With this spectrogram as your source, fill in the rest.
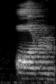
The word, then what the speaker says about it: honor: In honor, even though it is beginning with H, we will pronounce it an honor, right? Honor. So o is actually a vowel sound, hence you will use an.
